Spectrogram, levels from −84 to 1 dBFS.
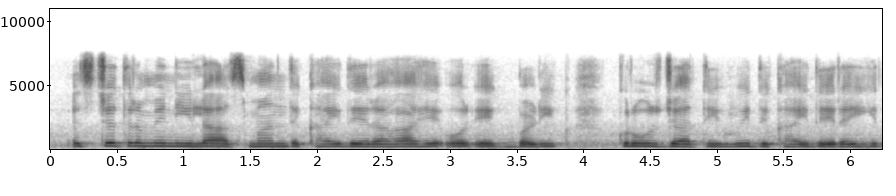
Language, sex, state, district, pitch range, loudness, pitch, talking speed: Hindi, female, Bihar, Bhagalpur, 215-230 Hz, -20 LUFS, 220 Hz, 180 wpm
